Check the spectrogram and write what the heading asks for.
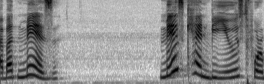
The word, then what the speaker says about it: Ms: Miss is used for single woman how about Miz Miz can be used for both single and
